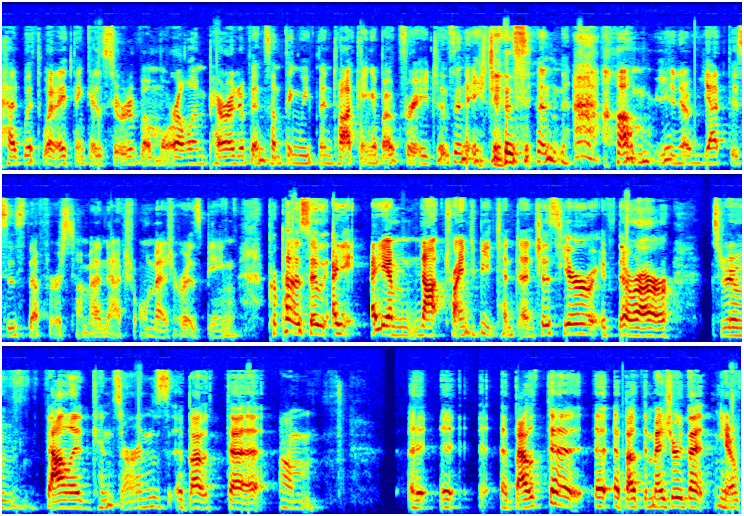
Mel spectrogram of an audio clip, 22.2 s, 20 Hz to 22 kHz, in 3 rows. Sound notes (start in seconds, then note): 5.0 laughs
